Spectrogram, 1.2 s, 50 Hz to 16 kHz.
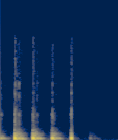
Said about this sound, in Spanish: A los 10 minutos le tocan la puerta al jajam.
